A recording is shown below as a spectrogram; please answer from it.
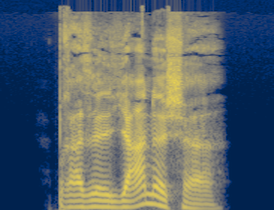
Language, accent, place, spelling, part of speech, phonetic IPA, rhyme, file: German, Germany, Berlin, brasilianischer, adjective, [bʁaziˈli̯aːnɪʃɐ], -aːnɪʃɐ, De-brasilianischer.ogg
- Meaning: inflection of brasilianisch: 1. strong/mixed nominative masculine singular 2. strong genitive/dative feminine singular 3. strong genitive plural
